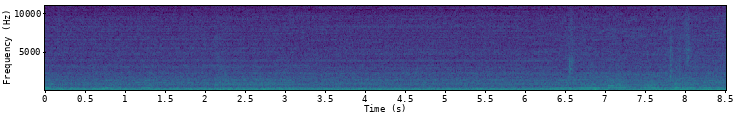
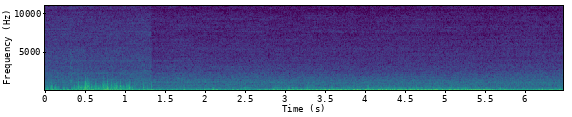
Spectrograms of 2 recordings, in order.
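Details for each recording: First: Cleaned Duracraft pedestal fan oscillating: a steady airy whoosh with a low buzzing hum underneath. The owner says it never vibrated like this until recently. Vibration noise. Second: Duracraft pedestal fan after cleaning, running on low speed before oscillation: low, soft, even whoosh with no ticking, rattling or wobble after a brief handling bump; smooth and quiet normal running.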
